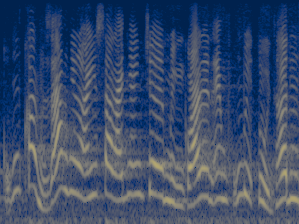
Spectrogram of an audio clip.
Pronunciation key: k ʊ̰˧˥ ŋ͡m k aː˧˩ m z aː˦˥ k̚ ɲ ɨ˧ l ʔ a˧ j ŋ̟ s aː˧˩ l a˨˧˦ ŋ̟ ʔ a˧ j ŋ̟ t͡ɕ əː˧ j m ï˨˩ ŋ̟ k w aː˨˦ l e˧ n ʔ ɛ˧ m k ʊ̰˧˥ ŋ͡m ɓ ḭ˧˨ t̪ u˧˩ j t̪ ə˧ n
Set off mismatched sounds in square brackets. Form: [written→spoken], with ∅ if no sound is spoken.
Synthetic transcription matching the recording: k ʊ̰˧˥ ŋ͡m k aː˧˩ m z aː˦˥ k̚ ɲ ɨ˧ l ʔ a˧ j ŋ̟ s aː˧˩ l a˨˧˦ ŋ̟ ʔ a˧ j ŋ̟ t͡ɕ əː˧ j m ï˨˩ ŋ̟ k w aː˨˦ l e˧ n ʔ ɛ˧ m k ʊ̰˧˥ ŋ͡m ɓ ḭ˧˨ t̪ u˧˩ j [t̪→t̪ʰ] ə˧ n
